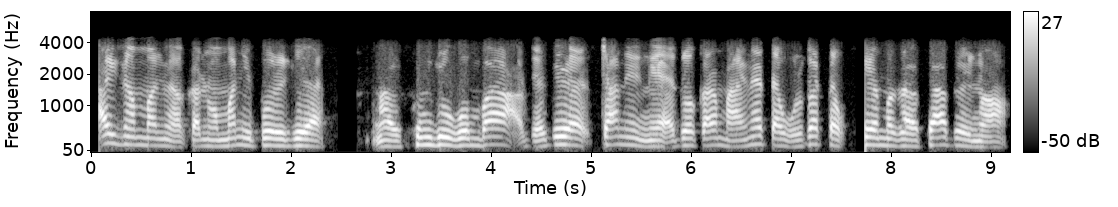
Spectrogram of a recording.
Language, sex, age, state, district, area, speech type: Manipuri, female, 60+, Manipur, Kangpokpi, urban, conversation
